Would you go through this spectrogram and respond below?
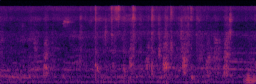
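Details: Coco, a Belgian Malinois, panting during obedience training; soft breathy bursts come quickly, about three per second, over a low steady hum, with a brief low voice right at the end.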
